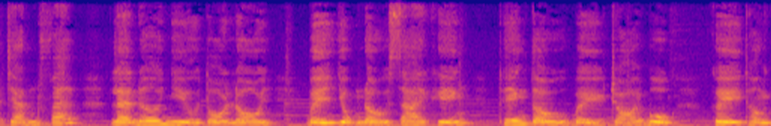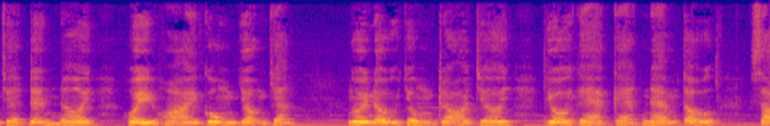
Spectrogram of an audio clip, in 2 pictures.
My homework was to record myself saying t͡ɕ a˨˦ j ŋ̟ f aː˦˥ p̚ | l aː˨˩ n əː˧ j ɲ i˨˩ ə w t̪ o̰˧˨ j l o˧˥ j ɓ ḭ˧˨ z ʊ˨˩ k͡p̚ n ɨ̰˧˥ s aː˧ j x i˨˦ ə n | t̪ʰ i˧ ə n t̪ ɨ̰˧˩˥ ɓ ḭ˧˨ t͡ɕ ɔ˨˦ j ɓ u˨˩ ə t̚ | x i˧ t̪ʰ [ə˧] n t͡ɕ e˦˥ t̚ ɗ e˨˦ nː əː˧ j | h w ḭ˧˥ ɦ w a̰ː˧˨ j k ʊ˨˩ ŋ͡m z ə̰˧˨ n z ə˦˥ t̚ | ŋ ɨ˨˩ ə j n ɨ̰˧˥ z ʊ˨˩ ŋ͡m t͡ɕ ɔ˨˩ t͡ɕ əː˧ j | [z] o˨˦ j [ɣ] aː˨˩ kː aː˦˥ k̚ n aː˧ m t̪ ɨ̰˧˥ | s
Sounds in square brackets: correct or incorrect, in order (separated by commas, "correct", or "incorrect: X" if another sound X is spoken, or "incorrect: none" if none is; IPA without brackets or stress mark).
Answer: incorrect: ə˨˩, correct, correct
